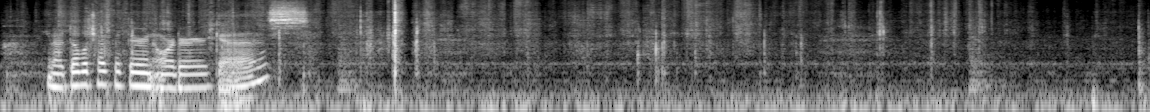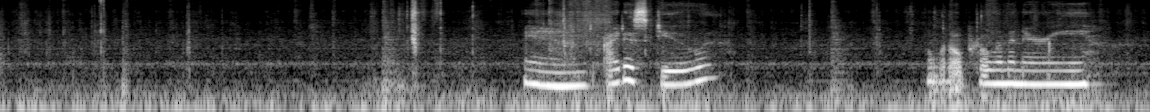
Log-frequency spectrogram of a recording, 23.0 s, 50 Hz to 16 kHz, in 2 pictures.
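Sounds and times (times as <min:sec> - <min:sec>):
paper rustling: 0:00.0 - 0:13.9, 0:14.5 - 0:18.1.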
